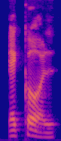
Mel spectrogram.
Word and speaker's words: école: School is école.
